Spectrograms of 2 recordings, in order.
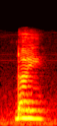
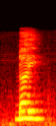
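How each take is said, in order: The two takes are said the same way.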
